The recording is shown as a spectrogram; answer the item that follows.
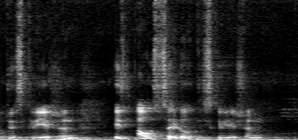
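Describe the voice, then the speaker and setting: A man's somewhat breathy, dark, mellow voice with an Indian accent, monotone and flat in intonation, with audible room echo. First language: Hindi. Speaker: spiritual vlogger. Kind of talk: spiritual talk. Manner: halting.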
